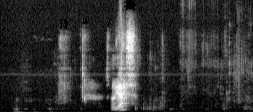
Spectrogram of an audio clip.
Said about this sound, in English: sorry, that was probably a terrible time to take a sip.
